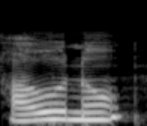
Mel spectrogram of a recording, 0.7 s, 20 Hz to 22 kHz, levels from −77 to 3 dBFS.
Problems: none marked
